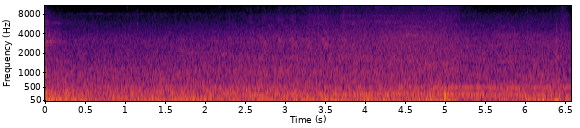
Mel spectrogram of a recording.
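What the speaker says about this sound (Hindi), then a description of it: "ये थी हमारी ट्रैम" A free Msheireb tram in Doha gives off a steady low rumble and hum while riding, with one brief click partway through and no voices.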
